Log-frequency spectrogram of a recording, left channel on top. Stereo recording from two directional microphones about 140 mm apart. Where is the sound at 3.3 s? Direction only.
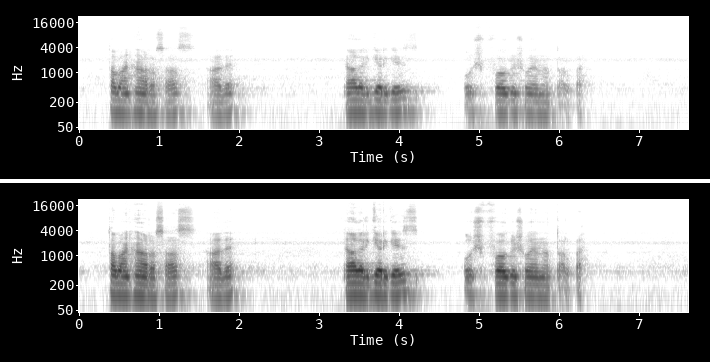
90° right.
